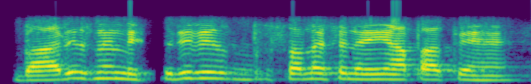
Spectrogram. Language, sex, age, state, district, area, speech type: Hindi, male, 30-45, Uttar Pradesh, Ayodhya, rural, conversation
